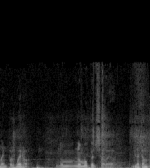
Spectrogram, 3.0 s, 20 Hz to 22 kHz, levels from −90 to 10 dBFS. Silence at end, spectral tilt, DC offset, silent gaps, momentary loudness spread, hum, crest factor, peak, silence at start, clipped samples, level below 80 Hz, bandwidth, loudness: 0 s; -7 dB/octave; under 0.1%; none; 14 LU; none; 18 dB; -14 dBFS; 0 s; under 0.1%; -46 dBFS; 14 kHz; -33 LUFS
